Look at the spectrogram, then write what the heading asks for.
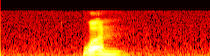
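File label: "one", English, GB, male; wʌn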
